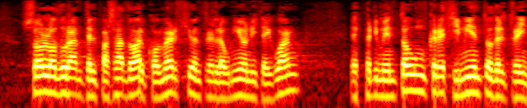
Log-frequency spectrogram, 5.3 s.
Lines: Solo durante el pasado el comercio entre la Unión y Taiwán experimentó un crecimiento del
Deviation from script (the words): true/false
false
